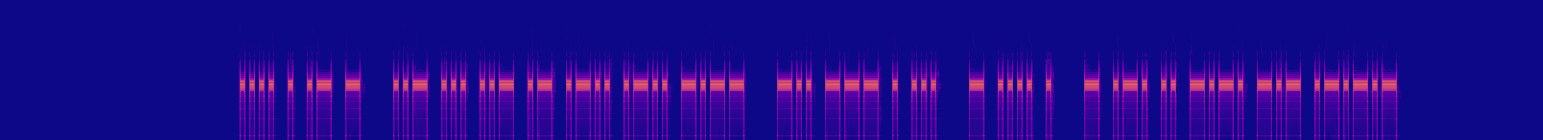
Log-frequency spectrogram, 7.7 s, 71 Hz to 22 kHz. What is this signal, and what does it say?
Morse code, heard as a keyed tone, about 50 wpm, 700 Hz. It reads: HEAT USUALLY DOES THE TRICK.
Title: Sentences from Top 1500 Words 50wpm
